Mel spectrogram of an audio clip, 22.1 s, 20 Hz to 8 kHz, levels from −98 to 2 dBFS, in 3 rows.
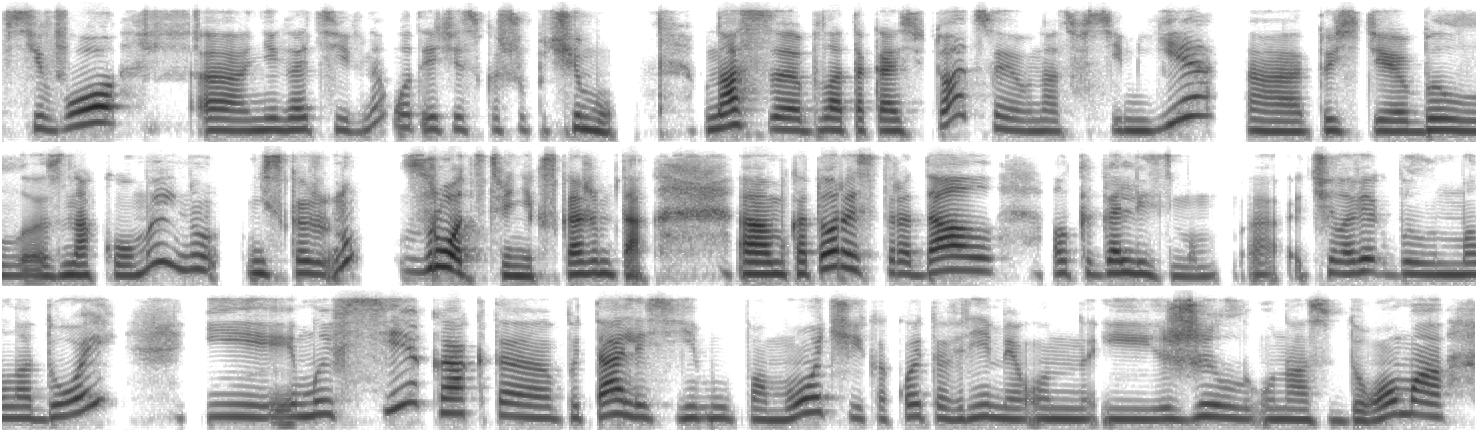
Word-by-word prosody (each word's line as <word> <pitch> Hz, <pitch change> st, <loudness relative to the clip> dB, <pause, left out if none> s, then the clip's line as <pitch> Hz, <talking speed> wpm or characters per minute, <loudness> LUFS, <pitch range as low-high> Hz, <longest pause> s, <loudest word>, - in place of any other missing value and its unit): всего, 260 Hz, +9 st, +4 dB, 0.4 s
э, 195 Hz, -1 st, +1 dB
негативно. 200 Hz, 0 st, -5 dB
Вот 240 Hz, 0 st, -8 dB
я 215 Hz, -, -4 dB
те 215 Hz, 0 st, -10 dB
скажу 205 Hz, +1 st, -13 dB
почему. 185 Hz, -1 st, -3 dB, 0.4 s
У -, -, -3 dB
нас 270 Hz, -2 st, +6 dB, 0.2 s
была 200 Hz, 0 st, +1 dB
такая 190 Hz, -1 st, 0 dB
ситуация, 235 Hz, -, -3 dB
у -, -, -9 dB
нас 180 Hz, -1 st, -8 dB
в -, -, -14 dB
семье, 190 Hz, -, -4 dB, 0.3 s
э, 180 Hz, -2 st, -1 dB
то -, -, -6 dB
есть 185 Hz, 0 st, -6 dB, 0.2 s
был 185 Hz, -2 st, -2 dB
знакомый, 180 Hz, -, -1 dB
ну, 270 Hz, -2 st, -4 dB
не 215 Hz, -, -2 dB
скажу, 210 Hz, +1 st, -1 dB
ну, 425 Hz, -, 0 dB, 0.2 s
родственник, 235 Hz, -, +5 dB
скажем 205 Hz, 0 st, +3 dB
так, -, -, +3 dB, 0.4 s
ам, 205 Hz, -1 st, +9 dB
который 290 Hz, +10 st, +6 dB
страдал 240 Hz, +3 st, +5 dB, 0.2 s
алкоголизмом. 200 Hz, -6 st, -3 dB
А, -, -, -10 dB
человек 220 Hz, +1 st, -1 dB
был 195 Hz, 0 st, -6 dB
молодой, 200 Hz, -, -2 dB, 0.5 s
и 220 Hz, -1 st, -6 dB
мы 250 Hz, +4 st, -3 dB
все 330 Hz, -, -5 dB
как-то 240 Hz, -, +1 dB
пытались 210 Hz, -2 st, +2 dB
ему 195 Hz, -1 st, -7 dB
помочь. 205 Hz, -, -2 dB
И 195 Hz, -, -10 dB
какое-то 200 Hz, +3 st, -7 dB
время 185 Hz, 0 st, -5 dB
он 180 Hz, 0 st, -5 dB
и 180 Hz, -1 st, -7 dB
жил 195 Hz, +1 st, -1 dB
у 180 Hz, -, -8 dB
нас 170 Hz, -4 st, -5 dB
дома. 220 Hz, -, 0 dB
205 Hz, 145 wpm, -26 LUFS, 185-230 Hz, 0.5 s, ам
